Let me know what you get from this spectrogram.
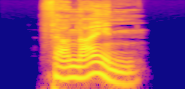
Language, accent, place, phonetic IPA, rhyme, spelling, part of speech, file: German, Germany, Berlin, [fɛɐ̯ˈnaɪ̯n], -aɪ̯n, vernein, verb, De-vernein.ogg
- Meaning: 1. singular imperative of verneinen 2. first-person singular present of verneinen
